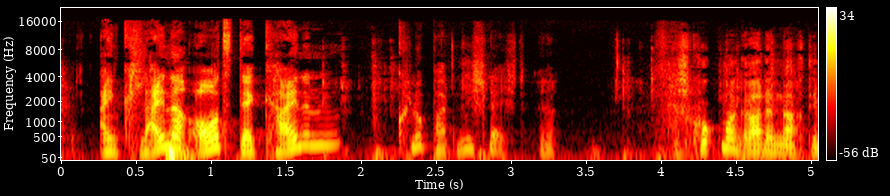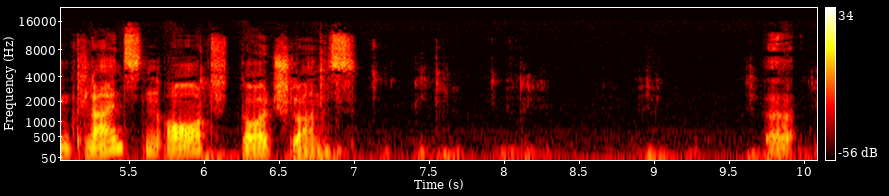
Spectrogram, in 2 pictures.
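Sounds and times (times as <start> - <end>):
speech: 0.3 - 3.4, 4.0 - 7.1, 9.7 - 10.0
typing on a computer keyboard: 1.5 - 3.0, 3.6 - 10.0.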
